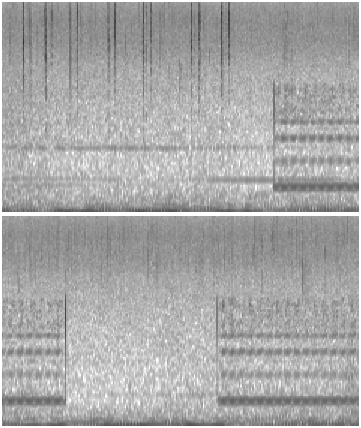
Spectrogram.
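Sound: phone keypad dialing tones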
